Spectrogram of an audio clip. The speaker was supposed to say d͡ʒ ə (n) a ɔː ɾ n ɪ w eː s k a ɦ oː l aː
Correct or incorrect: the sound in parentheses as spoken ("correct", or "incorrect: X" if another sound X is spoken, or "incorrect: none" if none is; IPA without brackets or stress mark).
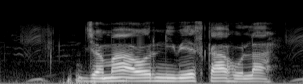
incorrect: m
